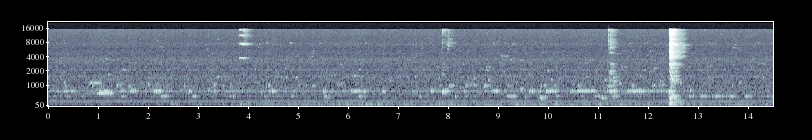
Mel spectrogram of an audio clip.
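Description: Metal spoon clicking against a plastic bowl of glaze now and then, with one loud sharp knock near the end, over a steady low hum.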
